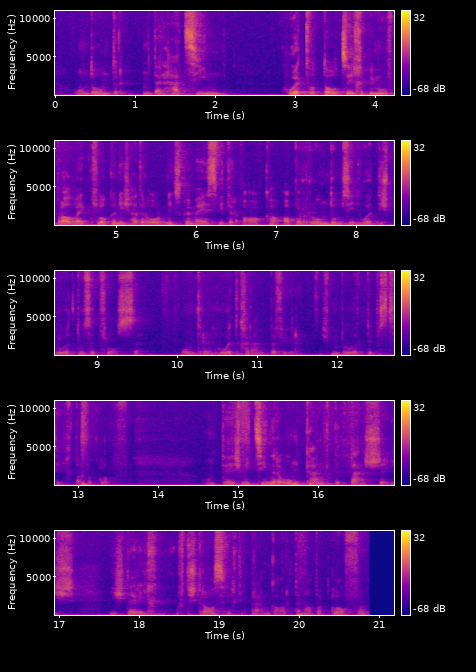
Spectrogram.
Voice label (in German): Unfall Kondukteur; BDB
